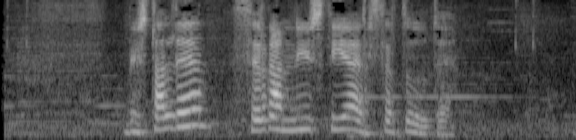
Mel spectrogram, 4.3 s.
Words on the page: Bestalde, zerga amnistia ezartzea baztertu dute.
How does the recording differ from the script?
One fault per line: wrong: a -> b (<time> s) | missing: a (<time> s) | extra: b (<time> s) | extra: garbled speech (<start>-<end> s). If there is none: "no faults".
missing: ezartzea (2.7 s)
